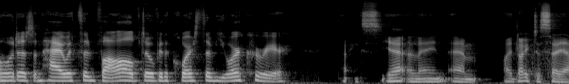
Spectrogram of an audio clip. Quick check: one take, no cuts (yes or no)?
yes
